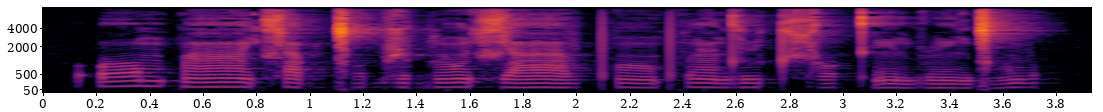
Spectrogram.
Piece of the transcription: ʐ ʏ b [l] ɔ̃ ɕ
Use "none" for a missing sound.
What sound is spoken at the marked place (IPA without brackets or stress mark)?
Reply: l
